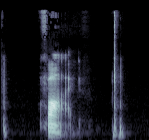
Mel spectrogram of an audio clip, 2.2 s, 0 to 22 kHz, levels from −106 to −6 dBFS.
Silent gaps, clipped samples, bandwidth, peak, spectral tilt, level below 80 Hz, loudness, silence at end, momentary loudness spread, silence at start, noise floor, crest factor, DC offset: none; under 0.1%; 17 kHz; -4 dBFS; -4 dB/octave; -72 dBFS; -26 LUFS; 0.5 s; 19 LU; 0.65 s; -78 dBFS; 26 dB; under 0.1%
